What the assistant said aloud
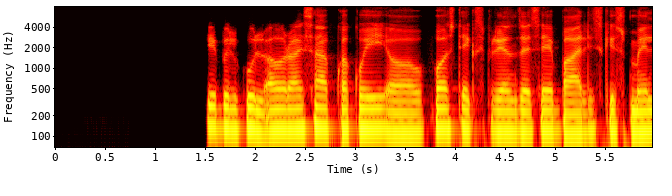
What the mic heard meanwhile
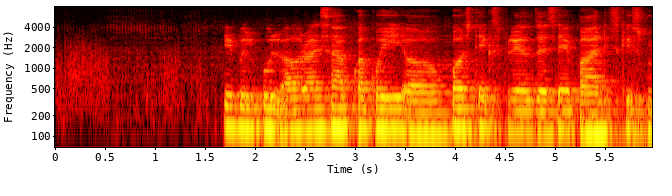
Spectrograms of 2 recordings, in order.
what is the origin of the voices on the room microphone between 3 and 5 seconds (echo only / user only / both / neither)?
echo only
